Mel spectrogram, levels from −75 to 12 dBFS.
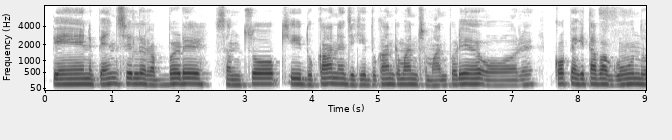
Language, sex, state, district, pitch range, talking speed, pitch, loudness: Hindi, male, Rajasthan, Nagaur, 135-155 Hz, 135 wpm, 145 Hz, -16 LUFS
